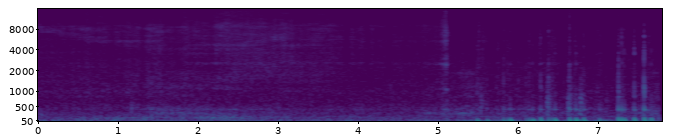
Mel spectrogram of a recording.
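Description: Fingertips scratch and tap the flat face of a long, solid, light-coloured wooden or particle-board block, about 30 cm, held upright in one hand. Soft, steady scratching fills the first five seconds, then short, dull, low-pitched taps come in an uneven rhythm and grow louder toward the end.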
